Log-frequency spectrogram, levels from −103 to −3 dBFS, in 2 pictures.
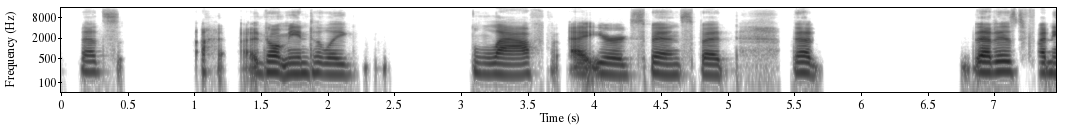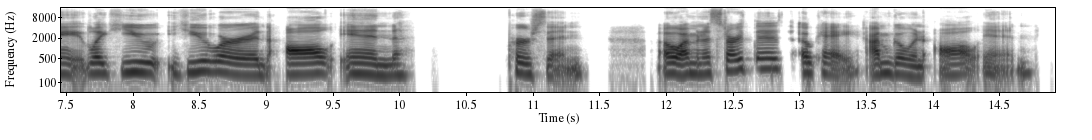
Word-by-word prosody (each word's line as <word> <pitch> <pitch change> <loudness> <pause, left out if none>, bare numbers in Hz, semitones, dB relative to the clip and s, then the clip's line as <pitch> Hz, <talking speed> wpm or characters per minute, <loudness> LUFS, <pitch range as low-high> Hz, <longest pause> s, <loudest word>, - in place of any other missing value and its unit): That's 210 0 -7 0.7
I - - -12
I - - -5
don't 205 -3 +2
mean 185 +2 -2
to, 195 - -6
like, 175 -1 -5 0.9
laugh 180 -2 +1 0.2
at - - 0
your 180 -2 0
expense, 175 +1 -3
but 170 -1 -2 0.5
that 200 -1 +1 1.1
that 210 -7 +3
is 210 0 -1
funny, 190 -2 0
like, 185 -1 -1
you 200 -1 -1
you 210 +3 -3
are 180 -4 +5
an 165 0 0
all-in 180 -2 +5 0.7
person. - - -4 0.6
"Oh, 185 0 +7
I'm 170 +2 +7
gonna 180 +1 -3
start 225 +5 +1
this? 255 0 -1 0.2
Okay. 190 +2 -3
I'm 180 +2 +2
going 165 -5 -1
all 85 +1 -1
in." 95 - -11
185 Hz, 135 wpm, -24 LUFS, 175-200 Hz, 1.1 s, Oh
